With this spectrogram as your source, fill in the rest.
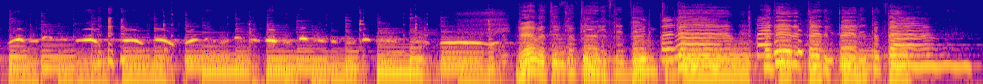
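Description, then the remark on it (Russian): A clear whistled melody rides over steady musical accompaniment, the tune wavering and sliding through short phrases before the backing grows fuller and busier toward the end. “а свистеть ты будешь?”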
